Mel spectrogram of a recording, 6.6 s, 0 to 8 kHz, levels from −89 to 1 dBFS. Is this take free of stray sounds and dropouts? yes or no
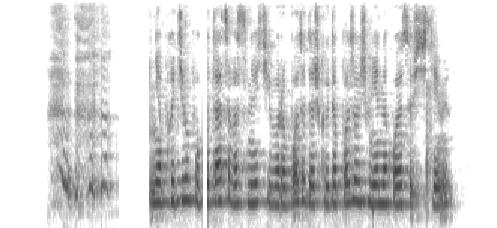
no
